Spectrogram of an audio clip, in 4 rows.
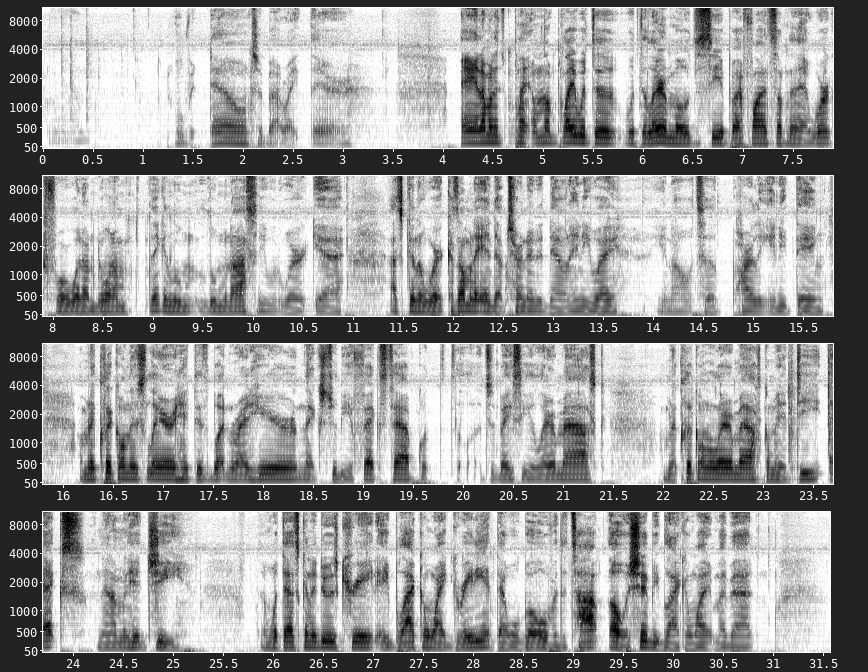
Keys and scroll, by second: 23.2 d, 23.6 x, 24.5 g, 24.8 g, 27.9 ctrl+z.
